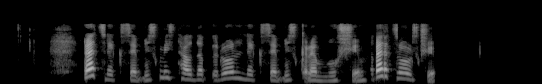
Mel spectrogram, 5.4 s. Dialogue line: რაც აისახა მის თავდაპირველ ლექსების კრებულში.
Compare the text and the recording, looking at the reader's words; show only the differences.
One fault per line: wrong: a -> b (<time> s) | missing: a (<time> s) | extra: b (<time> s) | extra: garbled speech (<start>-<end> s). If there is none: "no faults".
wrong: აისახა -> ლექსების (1.1 s)
extra: garbled speech (3.7-4.4 s)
